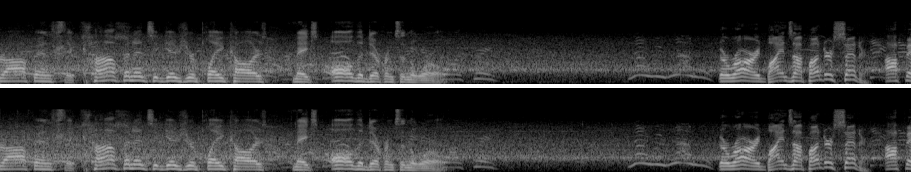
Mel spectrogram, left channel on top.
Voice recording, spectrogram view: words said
offense, the confidence it gives your play callers makes all the difference in the world. Garrard lines up under center.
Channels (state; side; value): normal; both; correlation 0.66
